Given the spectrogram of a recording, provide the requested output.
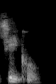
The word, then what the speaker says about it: SQL: care does it go well actually it's called a sequel but yeah it's whatever you call it sequel was fun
